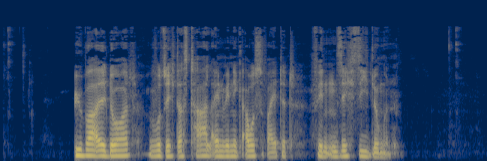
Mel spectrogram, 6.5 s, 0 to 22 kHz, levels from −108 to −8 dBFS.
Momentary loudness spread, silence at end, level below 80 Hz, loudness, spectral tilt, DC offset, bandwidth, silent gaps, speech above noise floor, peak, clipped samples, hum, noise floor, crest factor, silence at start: 12 LU; 1.2 s; -74 dBFS; -35 LUFS; -6.5 dB/octave; under 0.1%; 11.5 kHz; none; over 56 dB; -16 dBFS; under 0.1%; none; under -90 dBFS; 20 dB; 1 s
